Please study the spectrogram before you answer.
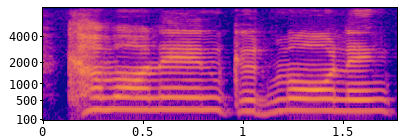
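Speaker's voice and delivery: high, bright-pitched chanted greeting; high held notes, calling everyone in; sing-song welcome. Real, not acted. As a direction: open the show with a sung-out call. Opens the show, welcomes viewers.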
